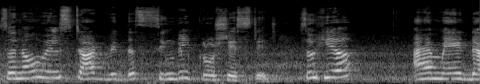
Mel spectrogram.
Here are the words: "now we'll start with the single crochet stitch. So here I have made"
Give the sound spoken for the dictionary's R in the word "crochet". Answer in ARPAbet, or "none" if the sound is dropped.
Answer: R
